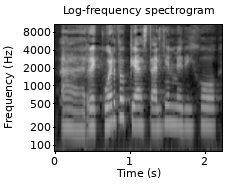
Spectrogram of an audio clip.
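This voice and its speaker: A woman co-hosting a podcast, telling a personal story in a candid, animated way and slipping English phrases into her talk. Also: mid-range voice, moderate pace, clear, resonant tone. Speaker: podcast co-host, teacher of girls.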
